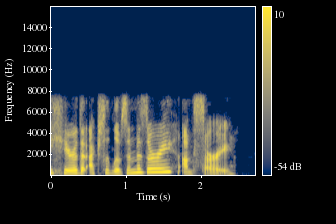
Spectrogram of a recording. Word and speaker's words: Missouri: in Missouri I'm sorry or as people say here in Missouri but that doesn't sound right to me either and she called it misery so I have a really hard time remember that it's not misery oh my goodness some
